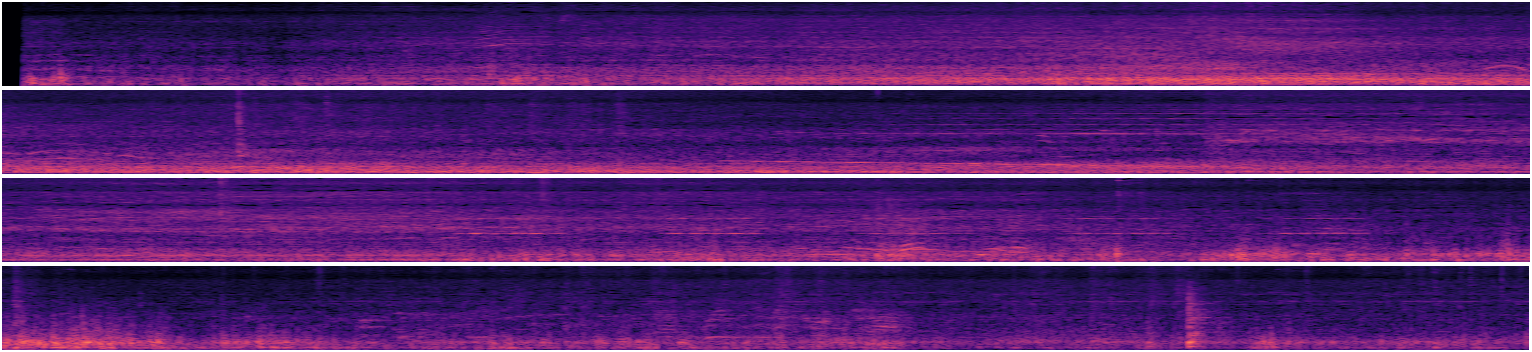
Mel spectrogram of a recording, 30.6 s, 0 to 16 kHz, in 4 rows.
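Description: Regio 2N double-deck electric multiple unit arriving at a platform, its running noise building to a peak and then a whine falling in pitch as it brakes to a stop. Once stopped, a series of short beeps sounds from the doors as they open.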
